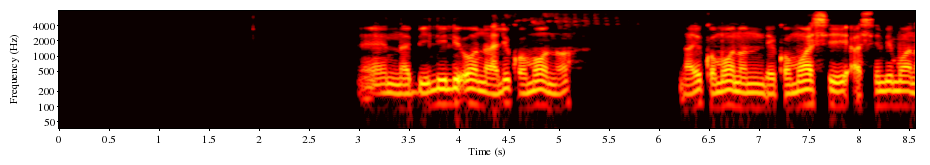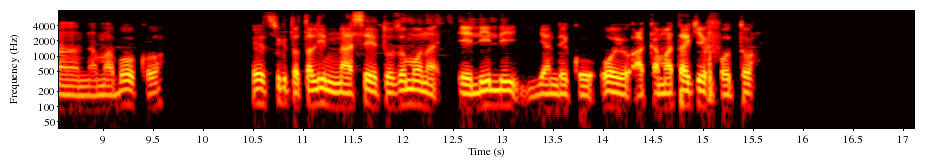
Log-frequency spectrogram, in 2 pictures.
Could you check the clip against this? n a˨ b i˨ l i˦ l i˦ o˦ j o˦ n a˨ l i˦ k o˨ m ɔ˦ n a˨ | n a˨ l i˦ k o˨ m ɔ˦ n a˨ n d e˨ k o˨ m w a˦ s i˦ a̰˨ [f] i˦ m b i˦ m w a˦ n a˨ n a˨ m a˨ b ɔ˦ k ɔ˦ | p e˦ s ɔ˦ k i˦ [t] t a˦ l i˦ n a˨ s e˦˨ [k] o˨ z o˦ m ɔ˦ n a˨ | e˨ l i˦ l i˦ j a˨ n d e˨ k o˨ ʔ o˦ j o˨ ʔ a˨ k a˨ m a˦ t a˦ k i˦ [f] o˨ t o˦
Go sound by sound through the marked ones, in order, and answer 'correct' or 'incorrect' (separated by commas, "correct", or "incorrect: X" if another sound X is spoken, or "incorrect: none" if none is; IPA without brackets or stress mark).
incorrect: s, correct, incorrect: t, correct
